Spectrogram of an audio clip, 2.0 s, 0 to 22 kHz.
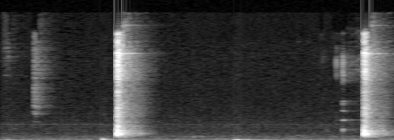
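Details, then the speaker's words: Lightning-damaged International Super 5000A Captivator electric fencer after roughly 70% board rebuild (tracks, surge protection, trigger devices, resistors) and new fence-okay bulb: sharp crisp clicks about every 1.2 seconds with light flashing; normal regular pulsing. "So it has just a little light here that flashes, a fence okay light. So flip it on here."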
